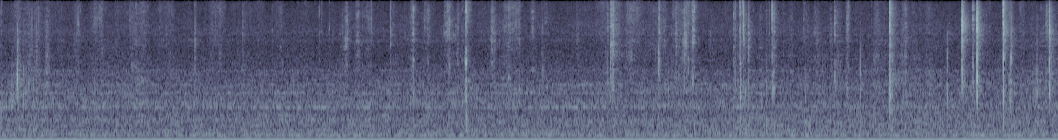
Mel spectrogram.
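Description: Photocards being slid into plastic binder sleeve pockets and the plastic pages handled: faint, scattered rustles, crinkles and small clicks.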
